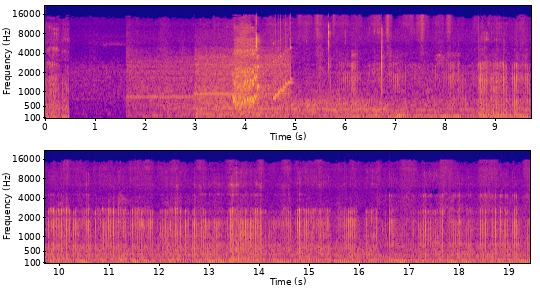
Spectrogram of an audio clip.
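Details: Norwegian Forest Cat purring at close range, a steady low rumbling pulse that runs unbroken for about fifteen seconds after a brief whistle-like tone and a burst of handling noise at the start.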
